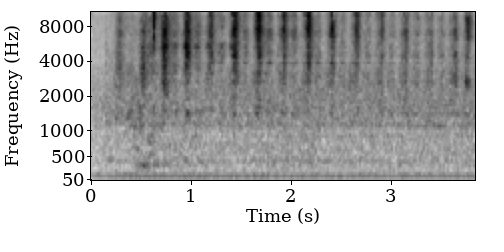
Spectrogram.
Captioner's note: scrapping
